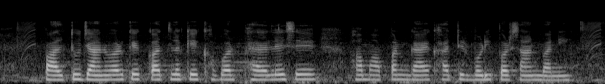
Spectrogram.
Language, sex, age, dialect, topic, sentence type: Bhojpuri, female, 18-24, Southern / Standard, agriculture, question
